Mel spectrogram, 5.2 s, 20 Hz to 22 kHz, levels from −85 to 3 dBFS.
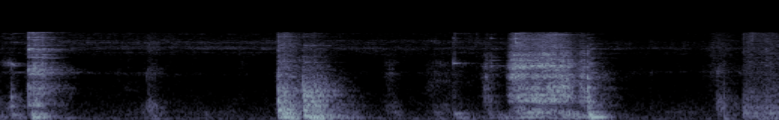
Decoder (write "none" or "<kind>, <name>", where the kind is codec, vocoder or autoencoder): none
